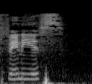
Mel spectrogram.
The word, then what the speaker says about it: Phineas: So, is it pronounced Phineas? – Yes.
